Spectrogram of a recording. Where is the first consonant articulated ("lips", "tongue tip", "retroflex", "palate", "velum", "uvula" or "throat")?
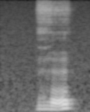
throat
